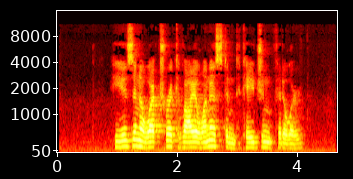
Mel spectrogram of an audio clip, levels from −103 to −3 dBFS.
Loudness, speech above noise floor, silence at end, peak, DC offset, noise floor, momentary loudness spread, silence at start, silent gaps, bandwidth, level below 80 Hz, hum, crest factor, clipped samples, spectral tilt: -17 LUFS; 37 dB; 0.6 s; -2 dBFS; under 0.1%; -53 dBFS; 10 LU; 0.95 s; none; 11.5 kHz; -50 dBFS; none; 16 dB; under 0.1%; -5 dB/octave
